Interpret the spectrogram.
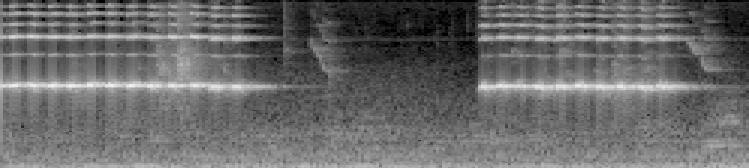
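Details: Eastern rosella parrot, dancing and happy, whistles twice: two sustained, clear, level notes of about one and a half seconds each, separated by a quiet pause.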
